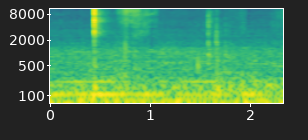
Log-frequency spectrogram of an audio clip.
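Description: A single sharp click about half a second in, followed by a short, soft rustle and two faint ticks, over a low steady hum: small objects being handled.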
